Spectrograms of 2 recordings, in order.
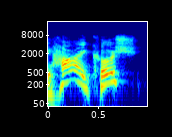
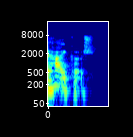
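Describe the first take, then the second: First: High, bright call of hi cush; cheery group greeting. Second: Said in the usual way. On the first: Shown as a demonstration. Host shows the crowd how to greet him, calling out. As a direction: lead the crowd in a big hello. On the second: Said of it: "Get everybody to say".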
